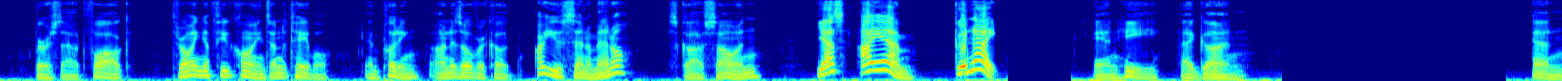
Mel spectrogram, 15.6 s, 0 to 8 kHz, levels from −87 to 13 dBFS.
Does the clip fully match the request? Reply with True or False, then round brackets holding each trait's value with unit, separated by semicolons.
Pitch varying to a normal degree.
False (7.7 semitones)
